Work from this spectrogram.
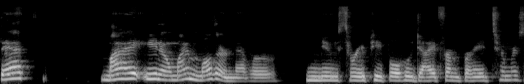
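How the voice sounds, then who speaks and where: Speaking fairly slowly at a medium pitch, a woman with a plain, everyday voice shows ordinary pitch variation. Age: 50s. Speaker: health coach. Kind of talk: casual interview chat. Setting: live stream.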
